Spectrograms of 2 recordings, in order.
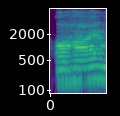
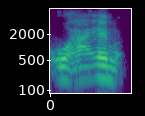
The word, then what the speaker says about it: ohm: 1000 OHM Pak. Jadi 1 kilo 1000. Ini apa nih? Jadi kalau jangan kamu ini kan bacaannya OHM, ohm ya bacanya. R itu dalam ohm bukan OHM, ya?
